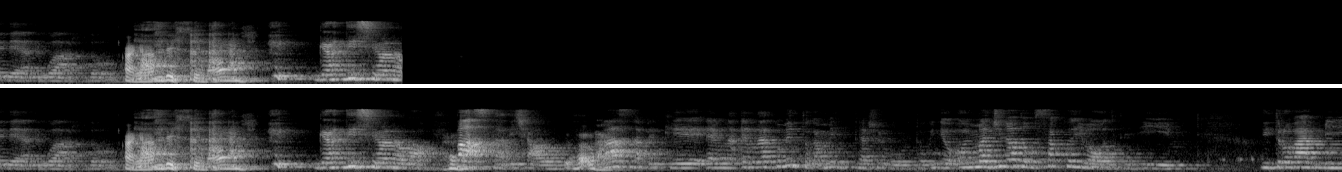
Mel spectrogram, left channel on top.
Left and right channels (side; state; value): left; drops out; at 4.0 s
